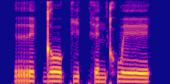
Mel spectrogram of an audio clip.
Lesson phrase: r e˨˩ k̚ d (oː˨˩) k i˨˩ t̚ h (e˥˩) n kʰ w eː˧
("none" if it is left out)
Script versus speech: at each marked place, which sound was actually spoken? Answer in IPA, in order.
oː˨˩, e˩˦

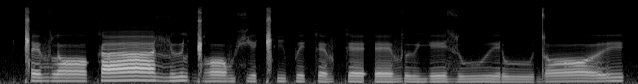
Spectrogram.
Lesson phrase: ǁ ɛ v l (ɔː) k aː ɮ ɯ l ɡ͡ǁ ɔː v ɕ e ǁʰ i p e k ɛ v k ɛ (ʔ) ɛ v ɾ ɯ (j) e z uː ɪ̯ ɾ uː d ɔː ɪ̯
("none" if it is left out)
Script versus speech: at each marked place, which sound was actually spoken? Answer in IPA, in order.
ɔː, ʔ, j

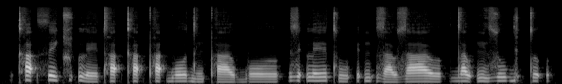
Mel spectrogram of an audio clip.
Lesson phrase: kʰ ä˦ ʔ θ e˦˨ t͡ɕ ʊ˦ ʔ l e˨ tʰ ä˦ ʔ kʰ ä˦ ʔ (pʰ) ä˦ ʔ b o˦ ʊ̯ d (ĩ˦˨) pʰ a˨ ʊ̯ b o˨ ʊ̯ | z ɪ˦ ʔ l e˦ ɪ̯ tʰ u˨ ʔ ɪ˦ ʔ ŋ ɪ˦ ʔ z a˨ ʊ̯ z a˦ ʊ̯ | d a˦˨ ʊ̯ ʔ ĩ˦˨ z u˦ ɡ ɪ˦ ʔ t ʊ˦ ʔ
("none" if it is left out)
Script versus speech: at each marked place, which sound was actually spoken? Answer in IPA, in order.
pʰ, ĩ˨

